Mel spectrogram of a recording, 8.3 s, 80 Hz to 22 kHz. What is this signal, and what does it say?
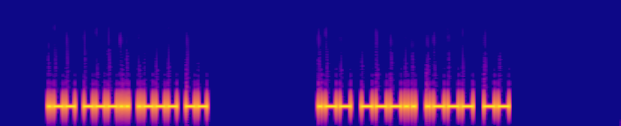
Morse code, heard as a keyed tone, about 31 wpm, 700 Hz. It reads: W8JM W8JM
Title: Speed Racing - USA 1x2 Call Signs 25wpm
